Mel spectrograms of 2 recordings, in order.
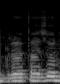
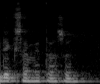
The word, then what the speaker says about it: Dexamethasone: kandungan ininya yang ininya kita bukan grathazon Nyai ngebacanya tapi Dexamethasone nah ini obatnya khusus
